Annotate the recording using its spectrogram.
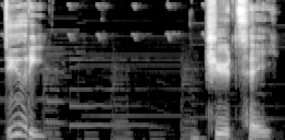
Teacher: When we take the word duty, in Great Britain, this word can be pronounced with a y sound, but it's also commonly pronounced with a j sound. This change from y to j is called yod coalescence.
